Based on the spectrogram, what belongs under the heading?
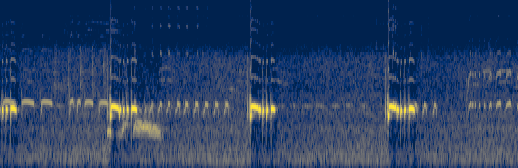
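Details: Lively local zebra dove used as a lure for other doves: four loud bursts of fast, pulsed cooing spaced a few seconds apart, with trains of quieter coos in between and one lower, mellow phrase early on.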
